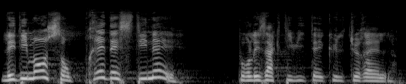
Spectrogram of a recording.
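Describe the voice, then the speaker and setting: A woman giving a conference talk in French, which is not her first language, halting and correcting herself as she goes. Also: mid-range voice, big pitch swings. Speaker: conference speaker. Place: conference hall. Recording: reverberant hall.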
